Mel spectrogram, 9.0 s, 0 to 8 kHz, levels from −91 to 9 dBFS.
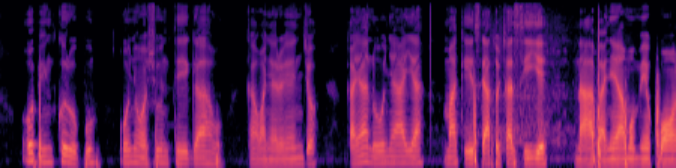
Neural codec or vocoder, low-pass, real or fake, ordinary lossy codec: none; 7.2 kHz; real; none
